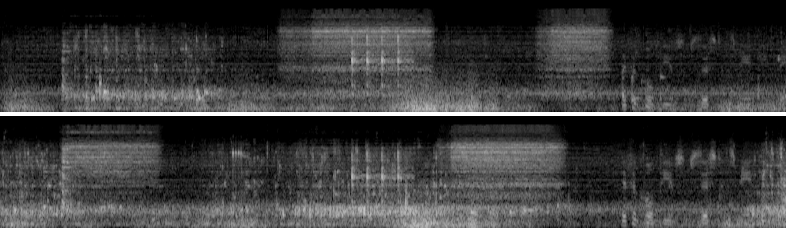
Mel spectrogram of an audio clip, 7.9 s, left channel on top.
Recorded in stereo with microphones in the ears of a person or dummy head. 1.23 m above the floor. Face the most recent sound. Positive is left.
turn(degrees=-30)  # may be behind; listen again after turning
